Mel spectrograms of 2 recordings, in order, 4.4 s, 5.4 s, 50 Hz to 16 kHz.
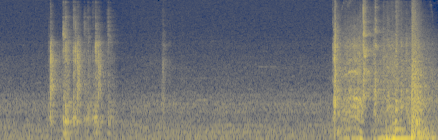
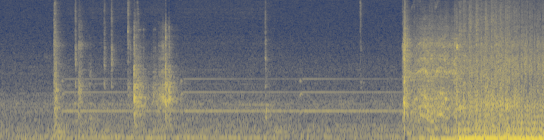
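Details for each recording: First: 6.0L V8 Trans Am build, first start, exhaust not fitted: two bursts of sharp cranking cracks with loud popping from the open pipes as it tries to catch; backfiring on startup. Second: Pontiac Trans Am with freshly built 6.0L V8, cammed, open headers and no exhaust, first start: brief crank, catches at once with a little gas, loud choppy poppy idle before stalling; normal first start with lumpy cammed idle.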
